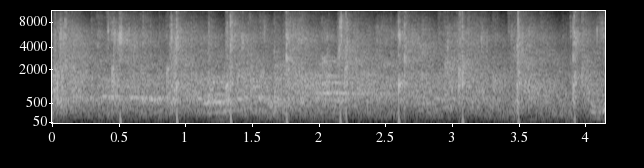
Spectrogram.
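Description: An elderly man claps his hands.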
